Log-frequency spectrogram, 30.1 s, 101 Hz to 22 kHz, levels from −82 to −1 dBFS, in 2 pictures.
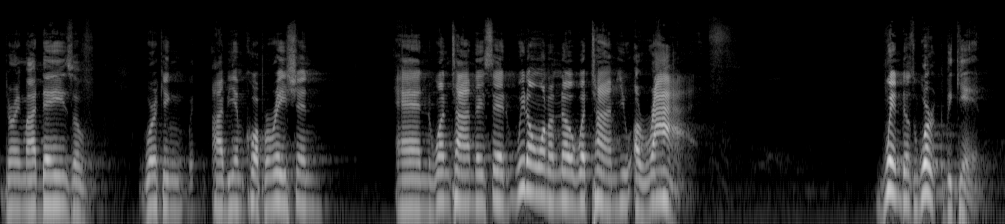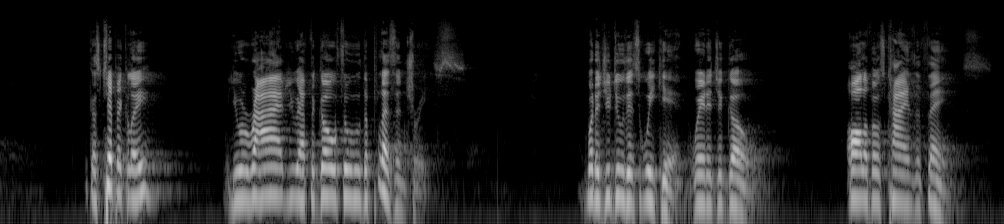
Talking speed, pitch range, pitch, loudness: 105 wpm, 130-180 Hz, 155 Hz, -29 LUFS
